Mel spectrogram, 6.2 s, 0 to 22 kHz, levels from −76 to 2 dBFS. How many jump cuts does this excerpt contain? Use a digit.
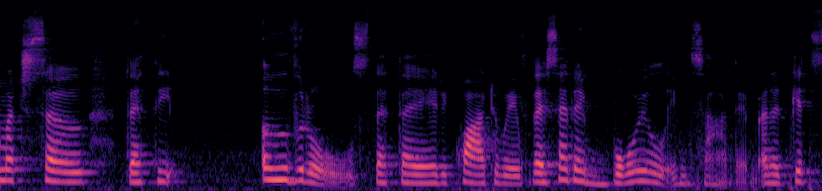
1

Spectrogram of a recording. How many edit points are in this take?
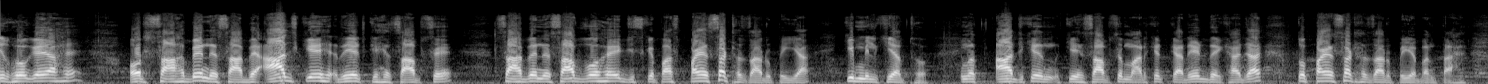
0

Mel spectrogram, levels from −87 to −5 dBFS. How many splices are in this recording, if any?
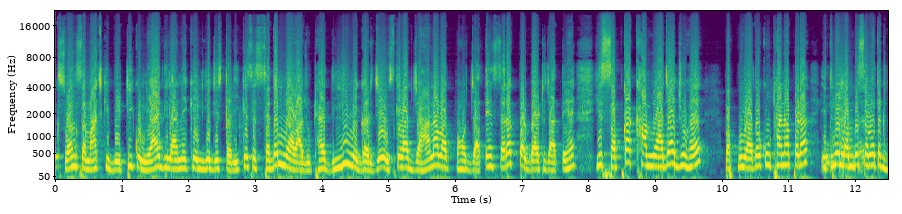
0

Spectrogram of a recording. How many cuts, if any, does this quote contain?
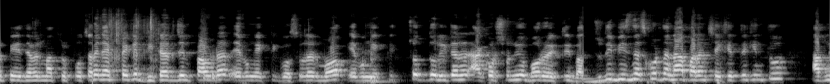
2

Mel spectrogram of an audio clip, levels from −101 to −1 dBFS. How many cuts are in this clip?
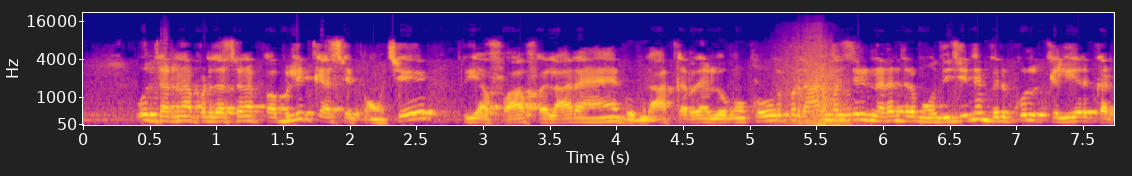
1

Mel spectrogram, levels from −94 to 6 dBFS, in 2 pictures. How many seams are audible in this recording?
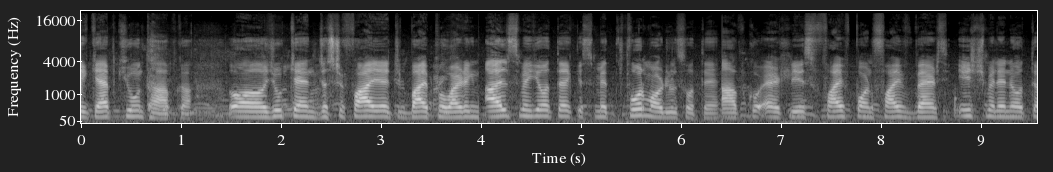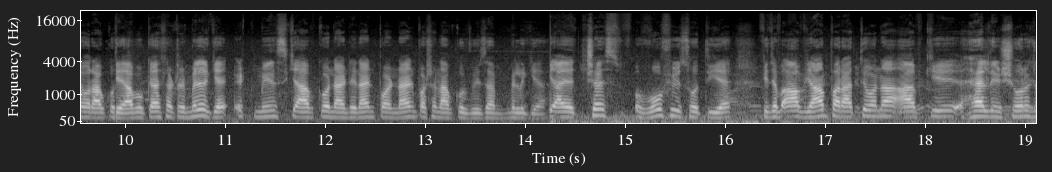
4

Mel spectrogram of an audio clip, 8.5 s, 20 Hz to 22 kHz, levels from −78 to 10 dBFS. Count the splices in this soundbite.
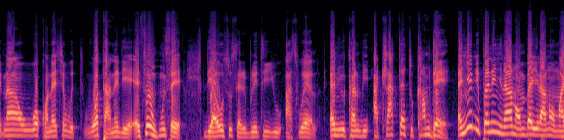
2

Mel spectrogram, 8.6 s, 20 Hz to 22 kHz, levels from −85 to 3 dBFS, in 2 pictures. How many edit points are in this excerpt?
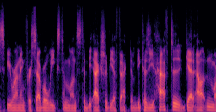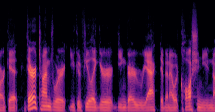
1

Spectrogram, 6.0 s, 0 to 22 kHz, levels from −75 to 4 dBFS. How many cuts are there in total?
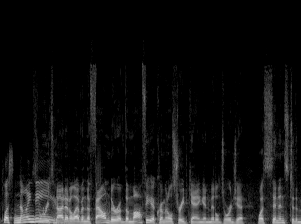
1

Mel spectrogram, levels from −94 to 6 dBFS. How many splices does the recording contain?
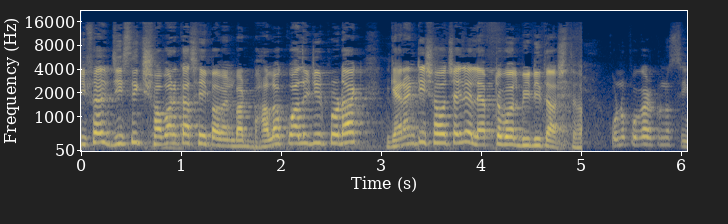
1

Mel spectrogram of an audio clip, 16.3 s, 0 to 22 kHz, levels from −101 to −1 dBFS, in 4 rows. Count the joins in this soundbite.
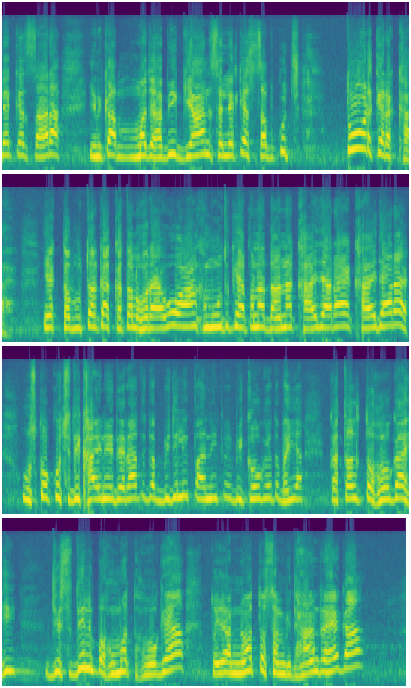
2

